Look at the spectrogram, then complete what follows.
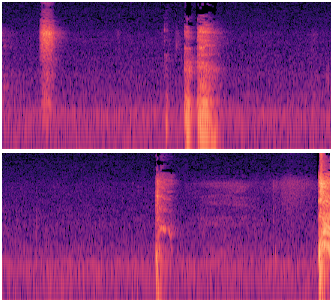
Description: Not really a coughing fit per say...just a tickle that wouldn't go away. Allergies for sure. OK and a little from smoking too :)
